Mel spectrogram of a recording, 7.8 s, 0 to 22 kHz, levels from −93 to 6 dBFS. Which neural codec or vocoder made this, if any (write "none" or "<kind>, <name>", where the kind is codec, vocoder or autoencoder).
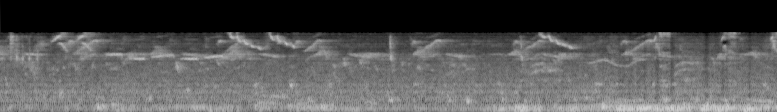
vocoder, Vocos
